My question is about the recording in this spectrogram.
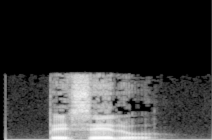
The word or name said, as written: pesero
